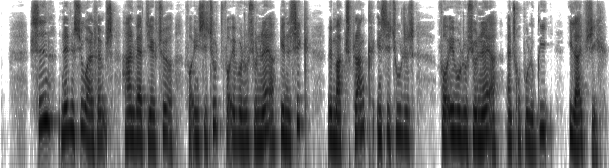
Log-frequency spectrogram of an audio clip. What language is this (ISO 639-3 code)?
dan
